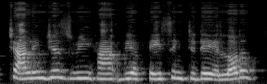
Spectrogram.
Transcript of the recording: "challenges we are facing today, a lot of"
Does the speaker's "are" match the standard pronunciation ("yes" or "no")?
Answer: no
